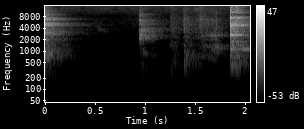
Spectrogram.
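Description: Light clicks and knocks of the Thermomix bowl and lid being handled, a handful in the second half with the sharpest near the end, as the lid is about to be closed.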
